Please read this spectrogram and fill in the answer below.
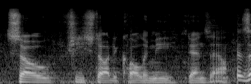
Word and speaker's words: Denzel: true that your mom it's really Denzel not Denzelle? Uh Denzel. Denzel.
